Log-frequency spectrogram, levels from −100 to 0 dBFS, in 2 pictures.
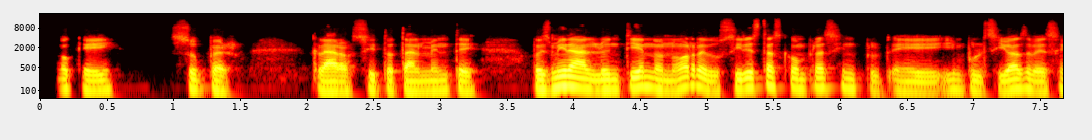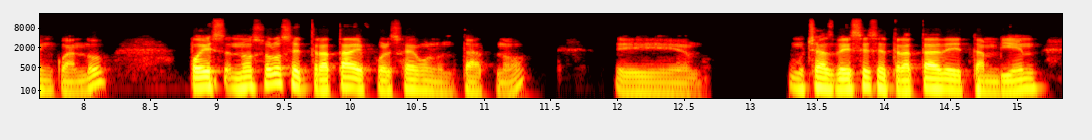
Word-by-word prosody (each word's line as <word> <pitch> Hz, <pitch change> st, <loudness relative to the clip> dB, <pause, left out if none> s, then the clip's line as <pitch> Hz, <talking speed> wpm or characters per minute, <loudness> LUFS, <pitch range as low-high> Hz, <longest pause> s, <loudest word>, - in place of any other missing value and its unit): Okey, 105 Hz, -2 st, -3 dB, 0.4 s
súper. 105 Hz, -5 st, -3 dB, 0.6 s
Claro, 95 Hz, -1 st, +3 dB
sí, 110 Hz, -, -6 dB
totalmente. 100 Hz, 0 st, -2 dB, 0.4 s
Pues 110 Hz, +1 st, +1 dB
mira, 135 Hz, -1 st, +7 dB
lo 110 Hz, -1 st, +1 dB
entiendo, 125 Hz, +2 st, +1 dB
¿no? 105 Hz, +6 st, +1 dB
Reducir 110 Hz, +2 st, -1 dB
estas 125 Hz, +1 st, +1 dB
compras 125 Hz, 0 st, -3 dB
impul 115 Hz, -6 st, -7 dB
eh, 95 Hz, -3 st, -3 dB
impulsivas 105 Hz, +1 st, -2 dB
de 120 Hz, -, -2 dB
vez 95 Hz, -2 st, -3 dB
en 105 Hz, -3 st, -7 dB
cuando, 100 Hz, -, -5 dB, 0.6 s
pues, 130 Hz, +1 st, +6 dB
no 125 Hz, +3 st, 0 dB
solo 155 Hz, +5 st, +3 dB
se 150 Hz, -4 st, +4 dB
trata 115 Hz, +3 st, +3 dB
de 115 Hz, -, +6 dB
fuerza 105 Hz, +3 st, -4 dB
de -, -, +2 dB
voluntad, 90 Hz, -3 st, -7 dB
¿no?, -, -, -10 dB, 0.6 s
eh, 90 Hz, -2 st, -7 dB, 0.7 s
muchas 120 Hz, 0 st, +1 dB
veces 115 Hz, +4 st, +3 dB
se 125 Hz, -, +3 dB
trata 105 Hz, +2 st, +4 dB
de 110 Hz, -2 st, +2 dB
también 100 Hz, +4 st, -3 dB
110 Hz, 145 wpm, -24 LUFS, 95-120 Hz, 0.7 s, mira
